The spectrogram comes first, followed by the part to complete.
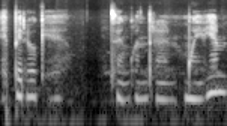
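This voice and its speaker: The speaker whispers in a soft-spoken way. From Argentina. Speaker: ASMR creator. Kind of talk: casual talk to camera. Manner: soft-spoken, whispered.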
